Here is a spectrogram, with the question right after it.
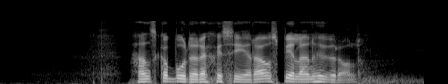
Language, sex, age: Swedish, male, 32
